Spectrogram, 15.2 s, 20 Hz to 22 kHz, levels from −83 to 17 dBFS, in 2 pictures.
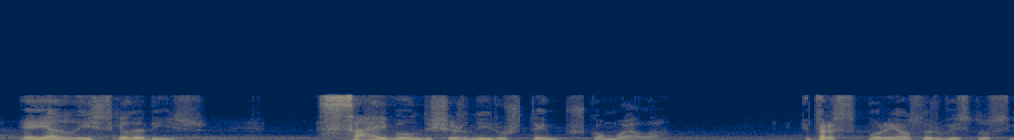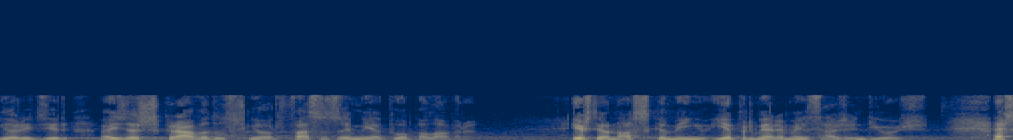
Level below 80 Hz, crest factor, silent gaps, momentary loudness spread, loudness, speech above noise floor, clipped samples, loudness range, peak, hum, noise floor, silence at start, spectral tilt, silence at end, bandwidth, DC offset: -64 dBFS; 26 dB; none; 14 LU; -26 LUFS; 28 dB; under 0.1%; 3 LU; -2 dBFS; none; -55 dBFS; 0 s; -5 dB/octave; 0 s; 7.4 kHz; under 0.1%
